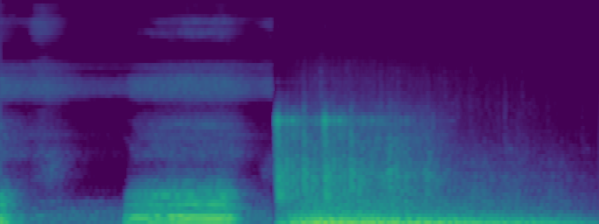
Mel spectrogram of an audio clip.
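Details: A loud, rattling, low-pitched snore on the in-breath, followed by a long rough rumbling snore that slowly fades: snoring.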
